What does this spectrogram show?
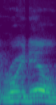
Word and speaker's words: Roydell: that's a Full House don't forget roydell where the J is silent yeah this is the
